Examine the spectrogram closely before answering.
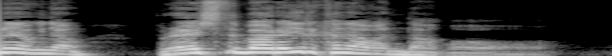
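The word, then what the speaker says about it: בְּרֵאשִׁית: 와 있잖아요 그러니까 이걸 갖다가 프 레스트 그렇게 발음 안 해요 그냥 브레시트 바라 이렇게 나간다고 그 브레시트 바라 이렇게 나가다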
